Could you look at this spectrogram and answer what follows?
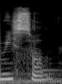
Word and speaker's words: whistle: In castle, wrestle, and whistle, T is silent after the fricative S and before LE.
